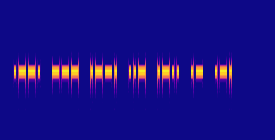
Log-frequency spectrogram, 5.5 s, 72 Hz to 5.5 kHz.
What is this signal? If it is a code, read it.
Morse code, heard as a keyed tone, about 25 wpm, spaced as for 20 wpm, 600 Hz. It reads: POPULAR
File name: SS315 20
